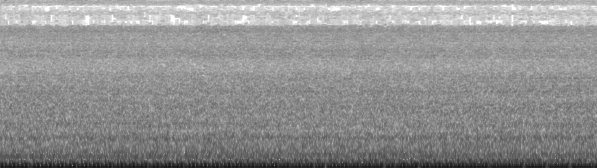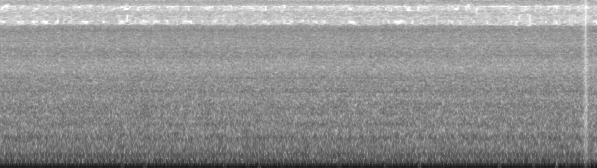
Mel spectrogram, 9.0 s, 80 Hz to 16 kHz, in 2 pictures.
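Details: Chevy Square body barn-find truck, 305 (5.0) V8 with automatic, after timing, distributor, carburetor, tune-up and ignition work: deep, steady low rumble at even idle, no stumbling or misses; running much better than before.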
